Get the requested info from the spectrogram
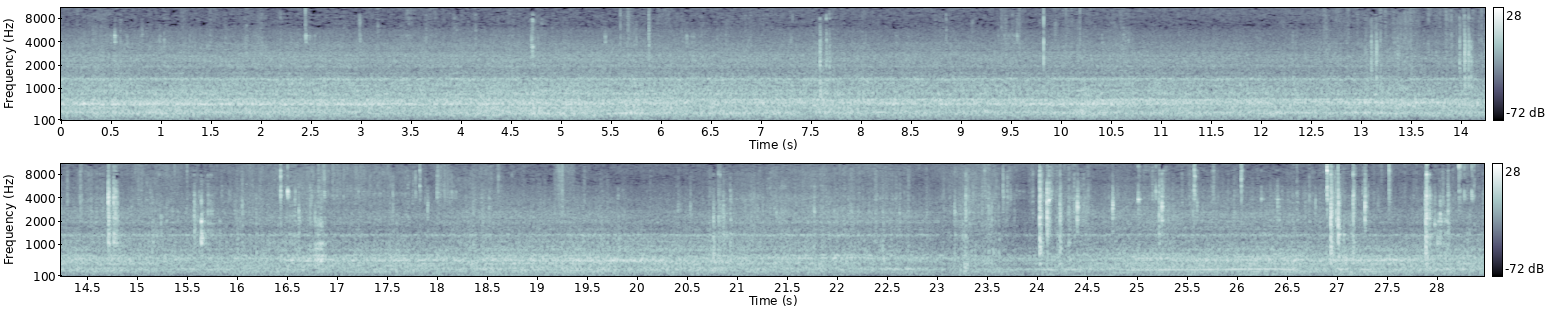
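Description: Car driving on a paved road: a steady drone of engine and tyre noise, with light clicks and rattles that come more often in the second half.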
